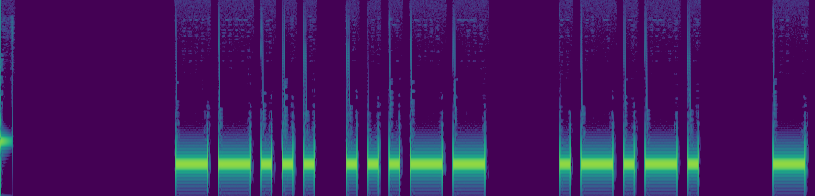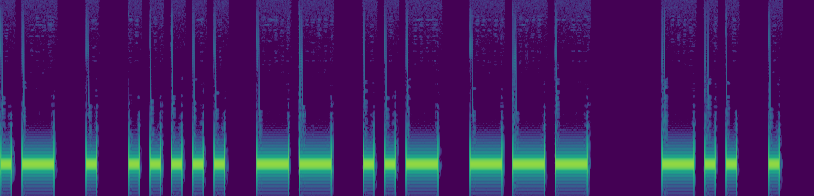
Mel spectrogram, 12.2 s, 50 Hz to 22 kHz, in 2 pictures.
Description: Morse code, heard as a keyed tone, about 15 wpm, 700 Hz. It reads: 73 <AR> KE5MUO DE
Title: Practice QSO - Exchange 4 - Ending - 15wpm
